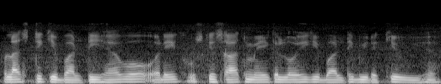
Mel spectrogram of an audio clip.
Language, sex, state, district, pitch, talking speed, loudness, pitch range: Hindi, male, Haryana, Charkhi Dadri, 110 Hz, 245 wpm, -16 LUFS, 110-115 Hz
